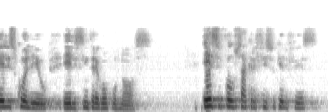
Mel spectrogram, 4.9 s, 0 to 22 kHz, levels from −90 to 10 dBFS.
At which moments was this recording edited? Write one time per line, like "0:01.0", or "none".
none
